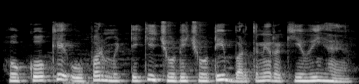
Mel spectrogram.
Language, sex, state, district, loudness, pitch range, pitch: Hindi, male, Uttar Pradesh, Lalitpur, -14 LUFS, 160-185 Hz, 165 Hz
